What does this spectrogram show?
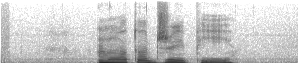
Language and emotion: Russian, neutral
